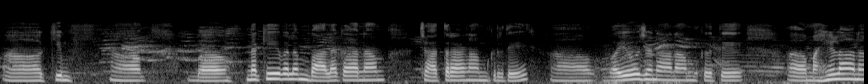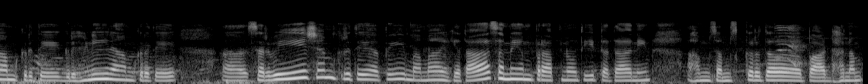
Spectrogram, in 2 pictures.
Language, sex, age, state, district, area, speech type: Sanskrit, female, 30-45, Kerala, Ernakulam, urban, spontaneous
